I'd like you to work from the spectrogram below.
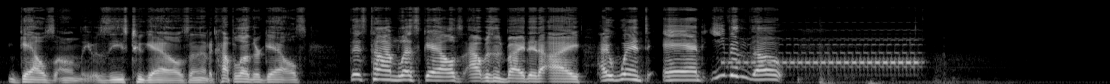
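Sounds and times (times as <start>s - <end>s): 
speech: 0.1s - 8.2s
telephone ringing with a trilling electronic burst: 7.2s - 9.3s.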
